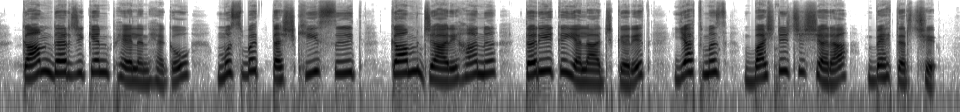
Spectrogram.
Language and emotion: Kashmiri, neutral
